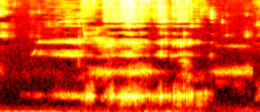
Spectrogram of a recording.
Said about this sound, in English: Look, this deserves a wine slurp. Hold on. Pause for wine slurp.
